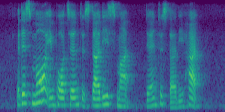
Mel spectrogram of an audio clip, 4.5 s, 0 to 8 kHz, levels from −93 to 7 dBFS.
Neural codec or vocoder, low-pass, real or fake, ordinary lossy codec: vocoder, 22.05 kHz, 80 mel bands, WaveNeXt; 7.2 kHz; fake; Opus, 24 kbps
